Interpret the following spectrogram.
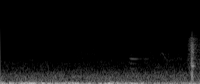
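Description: Golf club striking the ball on a short chip shot near the end: a sharp click, followed quickly by a second, softer click. Wind rumble on the microphone runs underneath.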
